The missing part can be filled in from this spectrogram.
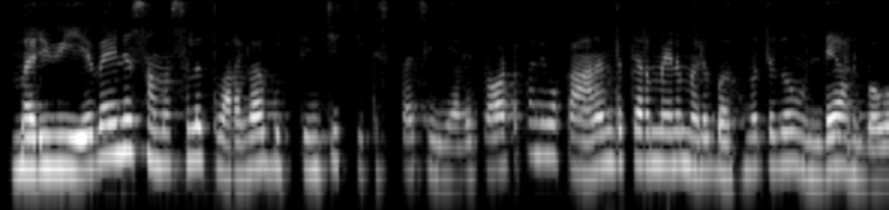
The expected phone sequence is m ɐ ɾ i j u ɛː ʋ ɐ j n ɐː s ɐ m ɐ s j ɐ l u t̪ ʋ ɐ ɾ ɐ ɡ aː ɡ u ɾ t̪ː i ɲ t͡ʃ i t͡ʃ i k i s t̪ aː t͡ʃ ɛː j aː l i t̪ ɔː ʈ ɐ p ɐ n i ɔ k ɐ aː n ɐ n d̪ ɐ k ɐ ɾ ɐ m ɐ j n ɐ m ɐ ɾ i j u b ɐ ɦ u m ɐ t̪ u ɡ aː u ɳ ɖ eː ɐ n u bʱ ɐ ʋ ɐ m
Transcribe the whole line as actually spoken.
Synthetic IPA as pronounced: m ɐ ɾ i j u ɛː ʋ ɐ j n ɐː s ɐ m ɐ s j ɐ l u t̪ ʋ ɐ ɾ ɐ ɡ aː ɡ u ɾ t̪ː i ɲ t͡ʃ i t͡ʃ i k i s t̪ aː t͡ʃ ɛː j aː l i t̪ ɔː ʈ ɐ p ɐ n i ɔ k ɐ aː n ɐ n d̪ ɐ k ɐ ɾ ɐ m ɐ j n ɐ m ɐ ɾ i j u b ɐ ɦ u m ɐ t̪ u ɡ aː u ɳ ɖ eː ɐ n u bʱ ɐ ʋ ɐ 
